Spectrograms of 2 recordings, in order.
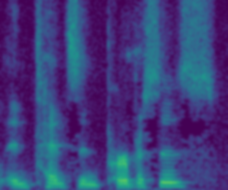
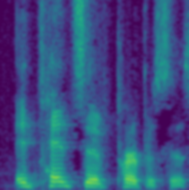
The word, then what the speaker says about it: intents and purposes: It's like the whole for all intents and purposes is the proper way to say it. INTENTS and purposes. Yeah. Intense but people, it's okay. Intensive purposes, for all intensive purposes. That's how some people say it.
